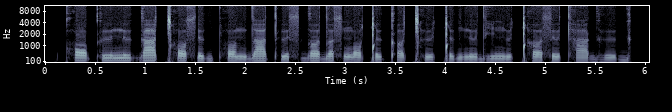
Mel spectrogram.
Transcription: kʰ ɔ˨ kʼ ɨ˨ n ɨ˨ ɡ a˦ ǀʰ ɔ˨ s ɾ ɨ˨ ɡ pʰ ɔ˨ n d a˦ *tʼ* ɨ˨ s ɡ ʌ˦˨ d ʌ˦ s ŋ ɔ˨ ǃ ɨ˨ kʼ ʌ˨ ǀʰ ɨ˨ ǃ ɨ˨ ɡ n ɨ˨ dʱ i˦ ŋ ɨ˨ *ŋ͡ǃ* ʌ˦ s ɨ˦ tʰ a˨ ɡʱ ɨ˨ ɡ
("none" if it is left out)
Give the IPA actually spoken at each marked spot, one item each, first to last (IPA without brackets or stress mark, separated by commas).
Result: tʼ, ǃʰ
